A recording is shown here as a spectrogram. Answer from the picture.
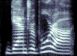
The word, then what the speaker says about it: Gandrabura: And also you can just use my full name, Anna, A-N-N-A, Gandrabura, G-A-N-D-R-A-B-U-R-A.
